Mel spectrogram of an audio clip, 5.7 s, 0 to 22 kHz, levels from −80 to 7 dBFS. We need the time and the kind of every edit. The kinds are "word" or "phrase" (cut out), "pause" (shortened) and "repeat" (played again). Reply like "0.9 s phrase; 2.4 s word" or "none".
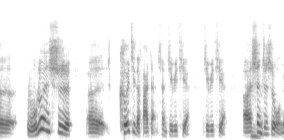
4.1 s repeat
